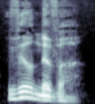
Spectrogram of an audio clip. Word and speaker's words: Villeneuve: I'm hoping it's Villeneuve. – It's not. No, it's not. It's Denis Villeneuve. – That's where I probably got it. – It adds a third syllable.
